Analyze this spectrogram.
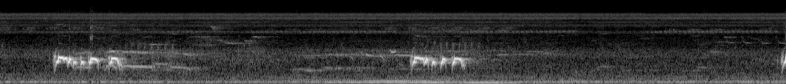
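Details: ['Zebra dove song played as a lure for catching birds: rapid four-note cooing phrases, repeated roughly every 3.5 seconds, with the start of a third at the end and soft distant chirping between.']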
